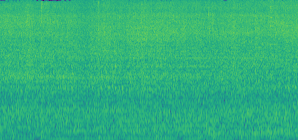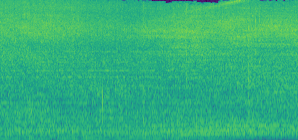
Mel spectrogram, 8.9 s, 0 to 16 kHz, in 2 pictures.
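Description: Land Rover Discovery 4x4 engine running as it drives through a shallow river ford, with water splashing and rushing around the wheels.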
